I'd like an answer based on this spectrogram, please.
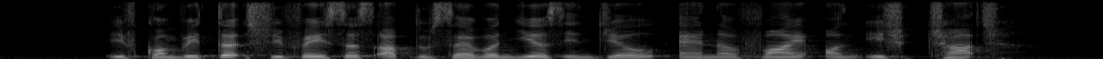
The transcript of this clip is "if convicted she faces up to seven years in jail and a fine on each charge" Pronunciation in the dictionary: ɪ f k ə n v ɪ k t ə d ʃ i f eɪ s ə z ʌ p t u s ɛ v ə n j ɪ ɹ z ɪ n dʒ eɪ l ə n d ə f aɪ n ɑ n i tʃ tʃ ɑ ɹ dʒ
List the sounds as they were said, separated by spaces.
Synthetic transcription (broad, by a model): ɪ f k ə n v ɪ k t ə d ʃ i f eɪ s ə s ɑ p t u s ɛ v ə n j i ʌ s ɪ n dʒ eɪ l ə n ə f aɪ ɑ n i tʃ tʃ ɑ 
